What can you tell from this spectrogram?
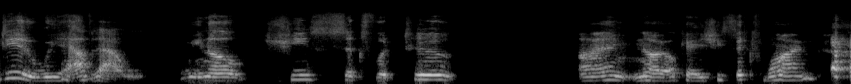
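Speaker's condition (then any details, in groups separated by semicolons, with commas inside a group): Cerebral palsy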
